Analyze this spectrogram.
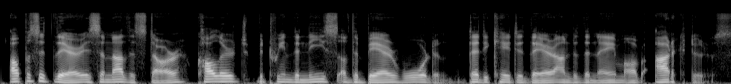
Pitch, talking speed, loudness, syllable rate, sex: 100 Hz, 165 wpm, -20 LUFS, 5.4 syllables/s, male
